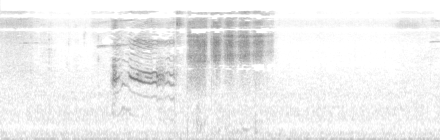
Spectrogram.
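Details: After a feeding, a street-living stray cat at play utters a short, high, falling meow, followed by brief tonal noise and a constant low rumble of background traffic.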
